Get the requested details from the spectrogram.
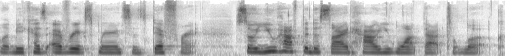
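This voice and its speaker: The voice is an ordinary speaking voice, moving at a fairly quick pace. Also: woman. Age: 30s. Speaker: single mom, navy veteran, criminal justice professional. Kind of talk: casual interview.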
